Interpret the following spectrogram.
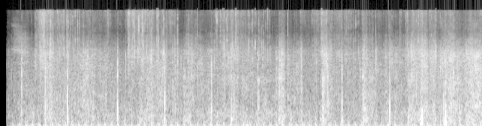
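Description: Footsteps crunching over dry, cloddy field soil and crop stubble, a crisp step about every half second.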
